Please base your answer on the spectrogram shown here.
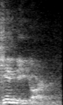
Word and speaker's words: kindergarten: Or one that always bothers me that everybody pronounces wrong down here Oh, Lord. is kindergarten. Kindergarten? They leave the R off.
